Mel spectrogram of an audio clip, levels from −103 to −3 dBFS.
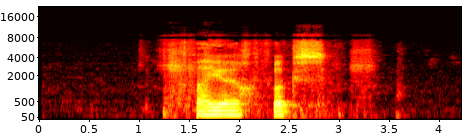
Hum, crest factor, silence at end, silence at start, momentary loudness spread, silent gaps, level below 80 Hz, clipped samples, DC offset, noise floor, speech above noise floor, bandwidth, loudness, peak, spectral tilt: none; 20 dB; 1.35 s; 1.25 s; 18 LU; none; -56 dBFS; under 0.1%; under 0.1%; -76 dBFS; 61 dB; 9 kHz; -17 LUFS; 0 dBFS; -5.5 dB/octave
